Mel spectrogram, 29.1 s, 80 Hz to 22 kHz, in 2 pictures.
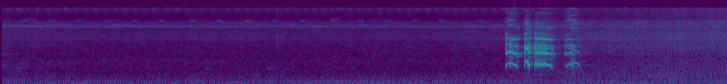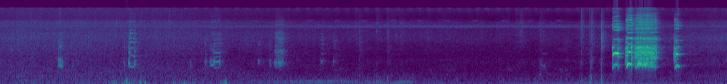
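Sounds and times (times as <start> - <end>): rooster crowing: 10.1 - 11.8, 26.8 - 28.3.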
